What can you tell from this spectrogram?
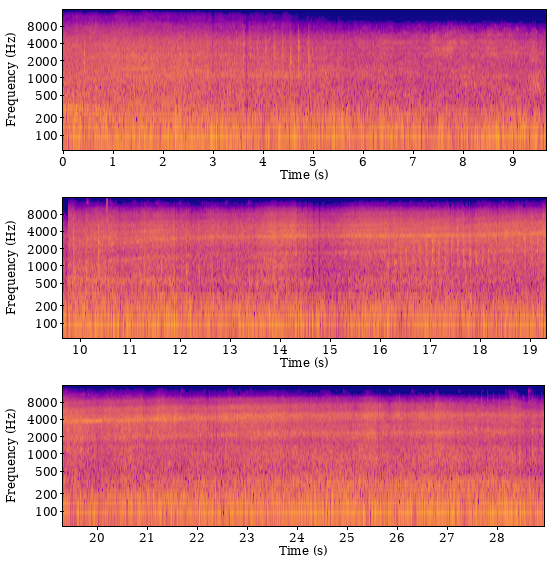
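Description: Britten-Norman Islander's twin piston engines and propellers running as the small aircraft lands. About ten seconds in the sound changes suddenly to a large jet airliner's engines: a steady hiss under a high whine that rises slowly over the next ten seconds.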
